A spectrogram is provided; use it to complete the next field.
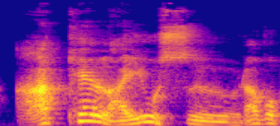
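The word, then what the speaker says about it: ἀκέραιος: 헬라어로 아켈라이우스라고 발음을 하는데 부정접두어 아와 혼합하다라는 뜻의 케란뉘미라는 말의 합성어입니다.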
